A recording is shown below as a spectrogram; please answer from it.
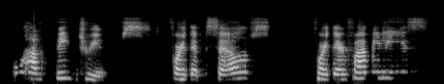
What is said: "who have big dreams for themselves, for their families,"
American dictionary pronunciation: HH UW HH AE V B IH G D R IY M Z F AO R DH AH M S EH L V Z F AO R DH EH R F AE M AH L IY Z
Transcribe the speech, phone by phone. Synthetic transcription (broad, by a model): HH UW HH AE V B IH G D R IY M S F AO R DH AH M S EH L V S F AO R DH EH R F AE M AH L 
